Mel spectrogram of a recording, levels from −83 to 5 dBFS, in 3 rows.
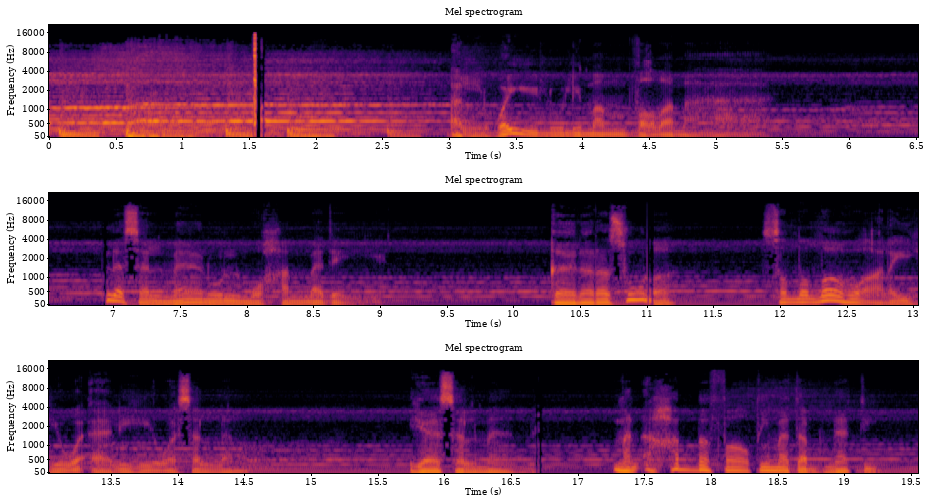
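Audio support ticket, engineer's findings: Damaged data in a compressed stream, 1.50–1.63 s, 6.89–6.96 s, 10.99–11.06 s, 16.66–16.74 s: short garbled bursts in the decoded audio. Component: compressed source stream. Corrupt frames are misdecoded and the decoder loses sync, then resyncs at the next frame header.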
